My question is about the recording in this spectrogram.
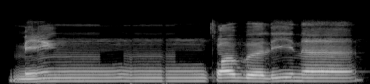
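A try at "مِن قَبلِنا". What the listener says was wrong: Miong, tebalkan. Miong qablina. Bukan ming, tapi miong. Miong qablina.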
